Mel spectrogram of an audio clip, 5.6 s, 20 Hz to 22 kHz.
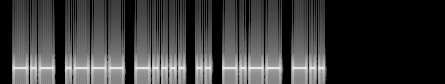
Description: Morse code, heard as a keyed tone, about 22 wpm, 700 Hz. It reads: KJ6IYD
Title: USA Call Signs Repeated 2x 22wpm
